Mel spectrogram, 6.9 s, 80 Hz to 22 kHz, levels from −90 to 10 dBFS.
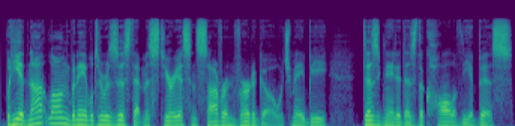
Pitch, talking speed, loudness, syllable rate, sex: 115 Hz, 210 wpm, -19 LUFS, 5.8 syllables/s, male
